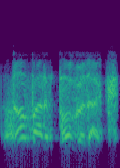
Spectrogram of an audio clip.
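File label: Serbian player killed enemy mood med, speech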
